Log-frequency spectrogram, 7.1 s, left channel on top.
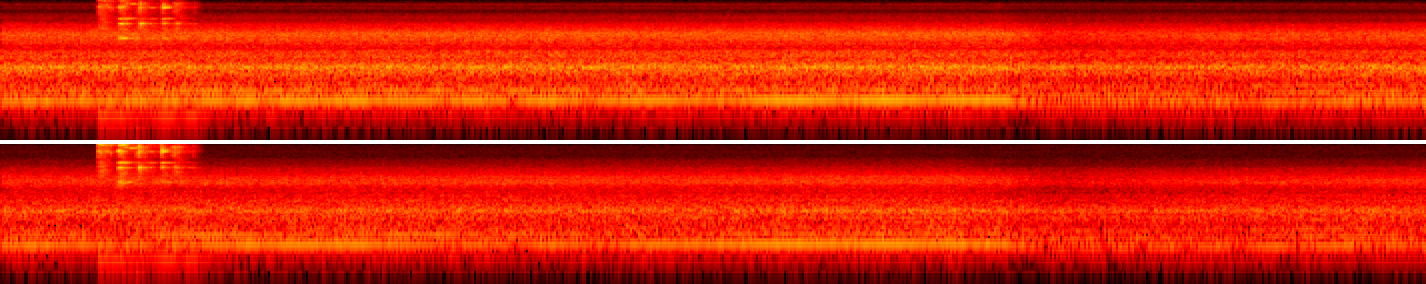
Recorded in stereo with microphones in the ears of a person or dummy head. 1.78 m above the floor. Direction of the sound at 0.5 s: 40° right (ahead or behind).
